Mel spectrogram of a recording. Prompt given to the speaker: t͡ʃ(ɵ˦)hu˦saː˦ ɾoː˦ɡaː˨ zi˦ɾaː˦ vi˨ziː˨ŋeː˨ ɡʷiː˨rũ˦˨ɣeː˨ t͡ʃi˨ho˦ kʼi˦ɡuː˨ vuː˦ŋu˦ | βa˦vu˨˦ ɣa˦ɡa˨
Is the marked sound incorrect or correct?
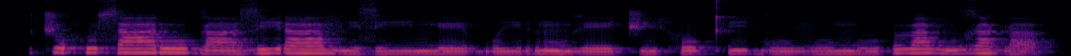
incorrect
